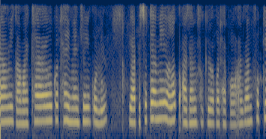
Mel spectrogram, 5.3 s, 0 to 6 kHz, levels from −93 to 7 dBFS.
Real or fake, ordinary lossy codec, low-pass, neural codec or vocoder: fake; none; 5.4 kHz; codec, 16 kHz, 2 kbps, FreqCodec, smaller model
